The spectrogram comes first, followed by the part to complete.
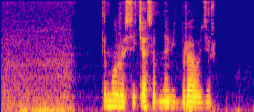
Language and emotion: Russian, neutral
